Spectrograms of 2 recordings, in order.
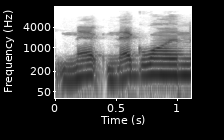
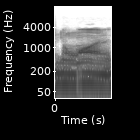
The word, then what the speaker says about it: Nguyen: Is it Dr. Negwan and Dr. Nguyen?" And I'm like, "It's probably Dr. Nguyen because it's Vietnamese."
